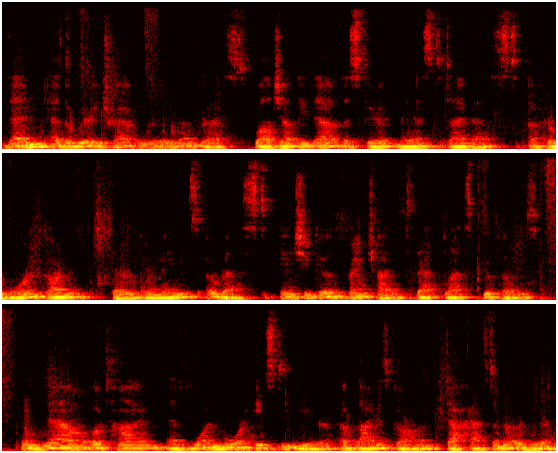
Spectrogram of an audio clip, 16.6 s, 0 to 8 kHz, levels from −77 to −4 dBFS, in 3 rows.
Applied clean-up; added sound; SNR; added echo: neural separator model SepFormer DNS4.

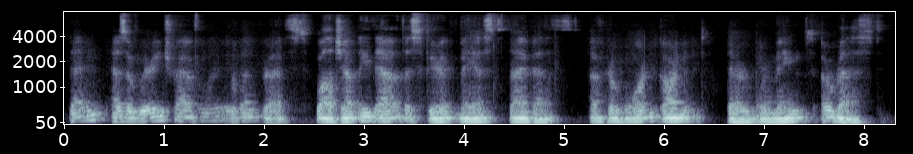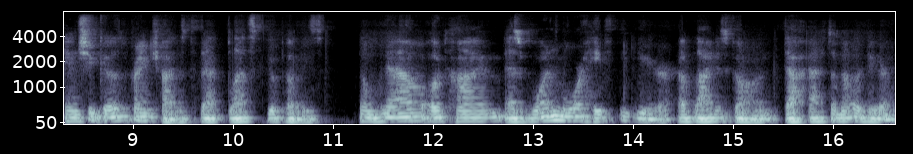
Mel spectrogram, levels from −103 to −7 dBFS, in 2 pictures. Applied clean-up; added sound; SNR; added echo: neural mask model DeepFilterNet 3.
